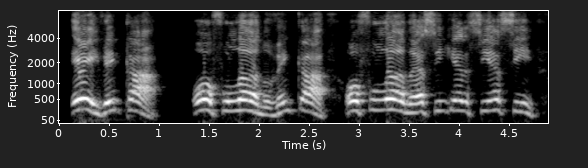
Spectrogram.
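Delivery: loud, friendly call to a buddy; casual calling out. Retold or imitated. Preacher imitating calling a friend casually. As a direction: holler it to a friend across the room. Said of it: "Como que você fala com a pessoa".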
